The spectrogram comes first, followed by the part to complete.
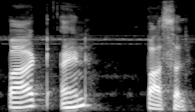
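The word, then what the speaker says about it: part and parcel: एक चीज़ देखिए, ये आर का प्रोनाउंसिएशन नहीं करते हैं ना, पार्ट एंड पार्सल।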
